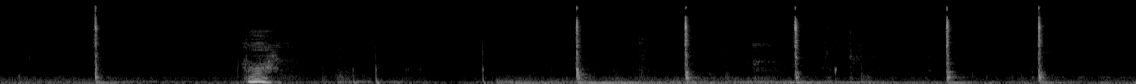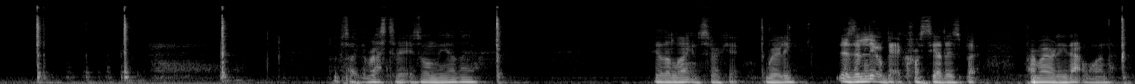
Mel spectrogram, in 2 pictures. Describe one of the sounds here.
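Circuit breaker switches click sharply, one after another.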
